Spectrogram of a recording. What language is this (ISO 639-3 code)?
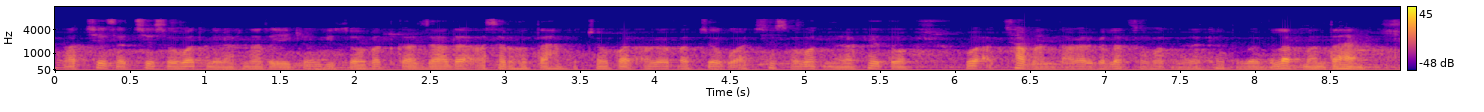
urd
